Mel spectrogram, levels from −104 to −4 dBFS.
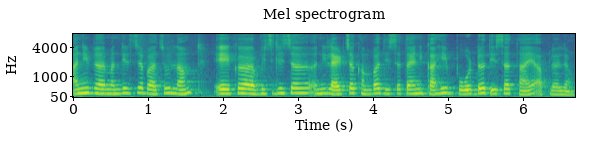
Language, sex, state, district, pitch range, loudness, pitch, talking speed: Marathi, female, Maharashtra, Chandrapur, 195-220 Hz, -17 LUFS, 200 Hz, 170 wpm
